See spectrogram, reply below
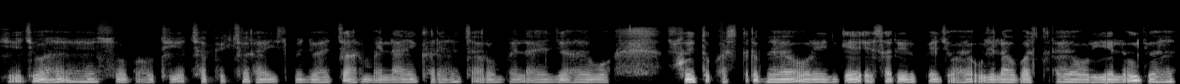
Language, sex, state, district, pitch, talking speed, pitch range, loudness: Hindi, male, Bihar, Begusarai, 115 Hz, 205 wpm, 110-115 Hz, -25 LUFS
